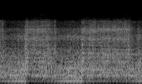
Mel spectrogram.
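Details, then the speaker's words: Mahindra 415 DI Bhumiputra tractor, engine running; harsh rasping grind pulsing about four times a second as gears clash; clutch not disengaging even when pressed, won't go into gear or neutral. "देखिए, यह gear बिल्कुल भी काम नहीं कर रहा है। जब आप गियर बदलने की कोशिश करते हैं, तो क्लच काम नहीं करता है।"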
